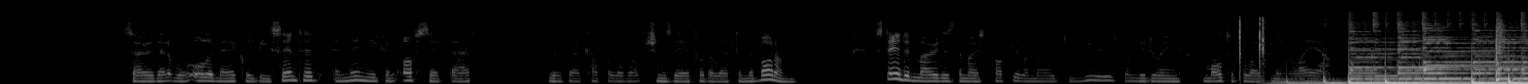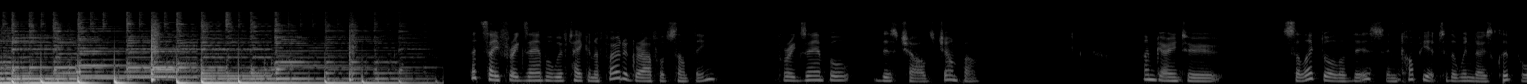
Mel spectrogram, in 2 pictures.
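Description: From 5.55 to 6.51 s and again from 9.81 to 11.40 s, the level drops abruptly by about 6 dB. This is most likely one channel dropping out before the mono sum, and the fixed 6 dB step separates it from a gradual fade or a gain change. At 13.29 s, playback skips ahead: roughly a second of audio is gone, and the two sides join with no audible gap. That clean join distinguishes it from a dropout, which leaves silence or a concealment fill. Then jitter buffer speed-up follows. From 13.48 to 15.86 s the audio runs at 107% speed, and from 17.14 to 21.08 s at 103%, as short pitch-period pieces are cut to drain the excess buffer. Pitch stays the same throughout, unlike resampling, and the first passage sounds hurried. The first stretch loses about 0.2 s and the second about 0.15 s. Through the whole clip the Opus call path adds coding noise and limits the top end, consistent with a bandwidth near 12 kHz.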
